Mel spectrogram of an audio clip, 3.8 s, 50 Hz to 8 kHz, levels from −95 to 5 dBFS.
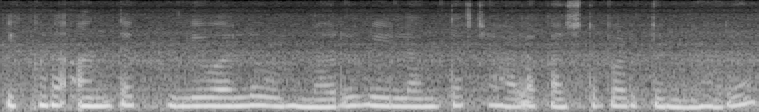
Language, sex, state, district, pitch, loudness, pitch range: Telugu, female, Andhra Pradesh, Guntur, 220 Hz, -13 LUFS, 210-230 Hz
